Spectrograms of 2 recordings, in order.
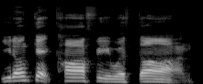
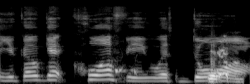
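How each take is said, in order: First: Colorado vowels, cahfee with Don; Colorado pronunciation in contrast; Colorado accent. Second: Louder, higher New Jersey accent with cawfee and Dwawn; proud New Jersey pronunciation. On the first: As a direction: imitate flattened Colorado ah vowels. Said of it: "it's pronounced Dawn". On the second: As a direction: lean into New Jersey vowels. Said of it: "So in New Jersey". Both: Shown as a demonstration.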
